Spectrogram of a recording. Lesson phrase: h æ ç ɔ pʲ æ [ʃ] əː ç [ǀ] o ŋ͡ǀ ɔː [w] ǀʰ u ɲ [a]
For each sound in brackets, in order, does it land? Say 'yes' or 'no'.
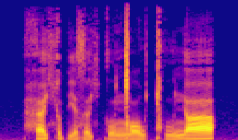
no, no, yes, no

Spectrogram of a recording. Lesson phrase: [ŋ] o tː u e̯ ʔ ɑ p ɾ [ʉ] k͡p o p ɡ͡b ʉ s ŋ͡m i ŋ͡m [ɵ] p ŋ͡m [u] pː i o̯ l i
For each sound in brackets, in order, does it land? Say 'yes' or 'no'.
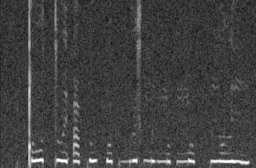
no, no, yes, no

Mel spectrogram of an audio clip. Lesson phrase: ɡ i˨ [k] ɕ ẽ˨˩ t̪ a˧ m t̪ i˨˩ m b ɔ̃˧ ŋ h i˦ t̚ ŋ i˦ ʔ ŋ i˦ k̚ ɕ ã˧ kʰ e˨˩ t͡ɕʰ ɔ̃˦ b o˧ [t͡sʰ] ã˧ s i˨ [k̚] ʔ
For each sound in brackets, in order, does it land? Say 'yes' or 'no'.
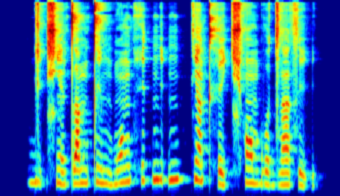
no, no, no

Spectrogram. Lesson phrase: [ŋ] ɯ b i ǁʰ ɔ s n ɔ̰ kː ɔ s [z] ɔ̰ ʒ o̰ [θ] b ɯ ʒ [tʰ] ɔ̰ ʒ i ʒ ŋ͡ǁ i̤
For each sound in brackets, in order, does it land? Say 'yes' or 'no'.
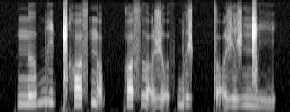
no, no, yes, no

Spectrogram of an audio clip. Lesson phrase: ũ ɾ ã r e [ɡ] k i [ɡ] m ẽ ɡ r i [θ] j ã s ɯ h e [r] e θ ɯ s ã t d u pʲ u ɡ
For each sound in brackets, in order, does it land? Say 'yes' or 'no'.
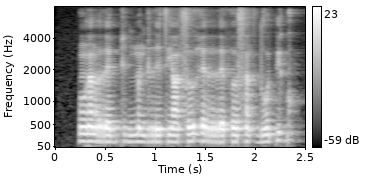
yes, yes, no, yes

